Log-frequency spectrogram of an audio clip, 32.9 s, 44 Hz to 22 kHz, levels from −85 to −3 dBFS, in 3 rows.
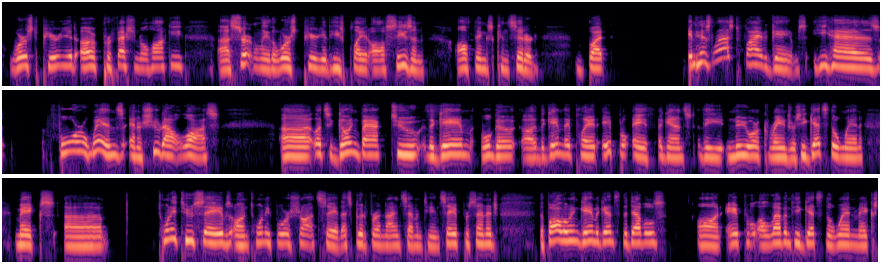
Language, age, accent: English, 30-49, American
